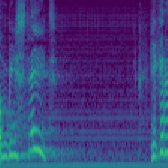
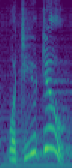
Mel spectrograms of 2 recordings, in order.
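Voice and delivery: ordinary delivery

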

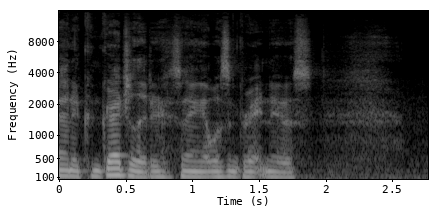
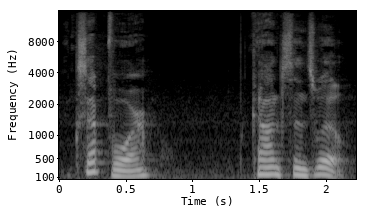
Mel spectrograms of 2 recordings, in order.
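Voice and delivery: ordinary delivery

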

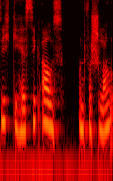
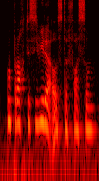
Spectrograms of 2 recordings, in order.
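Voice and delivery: usual speaking voice

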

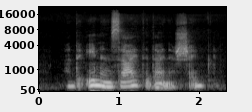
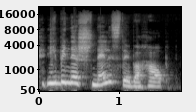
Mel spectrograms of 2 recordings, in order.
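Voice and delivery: proud outcry; 7 semitones higher, 5 dB louder than usual. Acted.

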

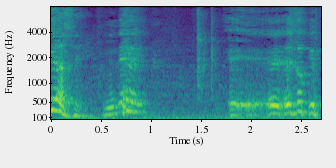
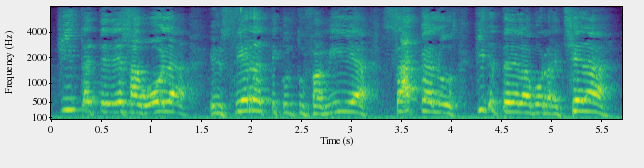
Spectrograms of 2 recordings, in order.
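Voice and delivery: loud pleading sermon; fiery preaching; 2 semitones higher, 4 dB louder than usual. Real, not acted. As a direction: call them out from the pulpit. Preaching at full force.

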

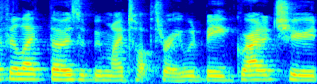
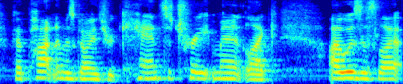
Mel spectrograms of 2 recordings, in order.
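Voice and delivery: normal talking voice

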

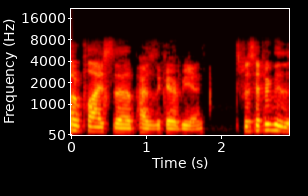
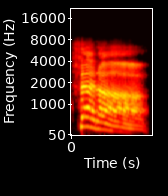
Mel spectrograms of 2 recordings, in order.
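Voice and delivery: loud, higher attempt at an accent; yelling; 7 semitones higher, 6 dB louder, much slower than usual. Cohost asked for a New York accent, yelling instead. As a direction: yell it out, stretching the word. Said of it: "You're just yelling".

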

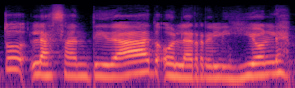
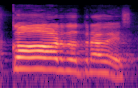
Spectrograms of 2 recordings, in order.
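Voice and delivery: loud, slow, fed-up cut; exasperated director; 4 semitones higher, 10 dB louder, slower than usual. Retold or imitated. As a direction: bark cut again, slowly. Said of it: "La levanté un poco más".

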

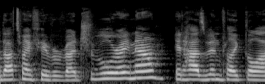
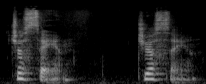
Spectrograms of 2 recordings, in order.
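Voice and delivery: quiet aside; 10 dB quieter, slower than usual. Real, not acted. Teasing future boyfriends.

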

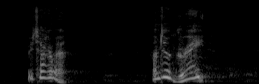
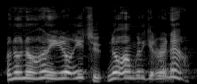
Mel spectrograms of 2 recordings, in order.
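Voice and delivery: higher, bright eager voices; eager exchange; 8 semitones higher, much faster than usual. Retold or imitated. Husband insisting on helping his wife, higher and eager. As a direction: push the offer cheerfully.

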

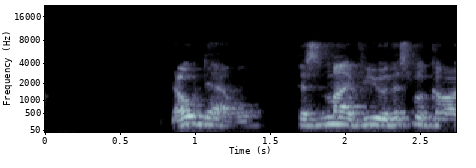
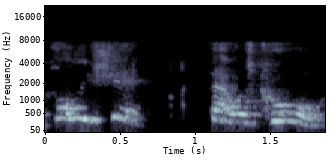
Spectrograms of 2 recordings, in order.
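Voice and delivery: high, excited amazement; kid's high amazed shout; 9 semitones higher than usual. Retold or imitated. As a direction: gasp it out like a thrilled kid. Child amazed at inner voice.

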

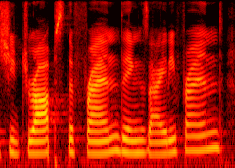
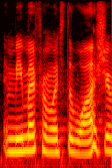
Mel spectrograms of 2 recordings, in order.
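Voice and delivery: ordinary talk, nothing marked

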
